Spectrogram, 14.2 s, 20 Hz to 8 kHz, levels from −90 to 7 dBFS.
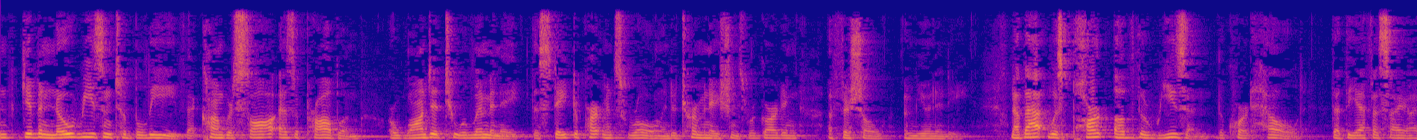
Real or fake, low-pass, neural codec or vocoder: real; 7.2 kHz; none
